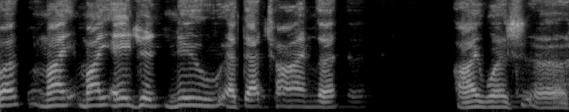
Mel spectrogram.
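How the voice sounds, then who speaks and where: This man's pitch sits high and shows ordinary variation. He speaks at a very slow pace. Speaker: actor. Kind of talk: interview answer. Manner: hesitant, halting.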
